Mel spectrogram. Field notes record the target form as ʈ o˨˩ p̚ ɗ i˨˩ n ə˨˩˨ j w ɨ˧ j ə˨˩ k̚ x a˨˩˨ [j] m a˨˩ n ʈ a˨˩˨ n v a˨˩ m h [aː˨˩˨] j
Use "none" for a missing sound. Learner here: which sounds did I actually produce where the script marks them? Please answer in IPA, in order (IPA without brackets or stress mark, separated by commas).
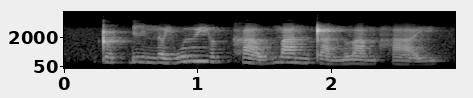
w, aː˨˩˨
